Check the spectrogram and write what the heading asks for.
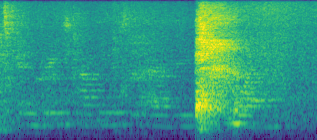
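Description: One short, loud cough into a handheld microphone about one and a half seconds in, over faint speech.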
